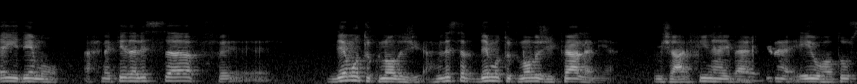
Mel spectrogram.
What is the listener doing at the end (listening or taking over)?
listening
